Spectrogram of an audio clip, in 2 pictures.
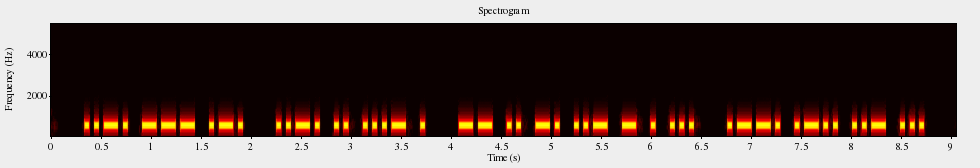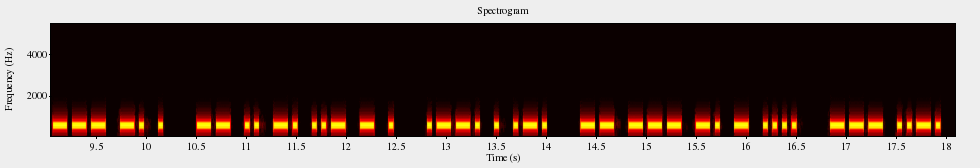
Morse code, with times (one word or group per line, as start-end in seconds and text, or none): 0.3-1.9 FOR
2.3-3.7 FIVE
4.1-6.4 MINUTES
6.8-8.7 PLUS
9.1-10.2 ONE
10.5-12.5 MINUTE
12.8-14.0 PER
14.3-16.5 MONTH
16.8-17.9 OF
